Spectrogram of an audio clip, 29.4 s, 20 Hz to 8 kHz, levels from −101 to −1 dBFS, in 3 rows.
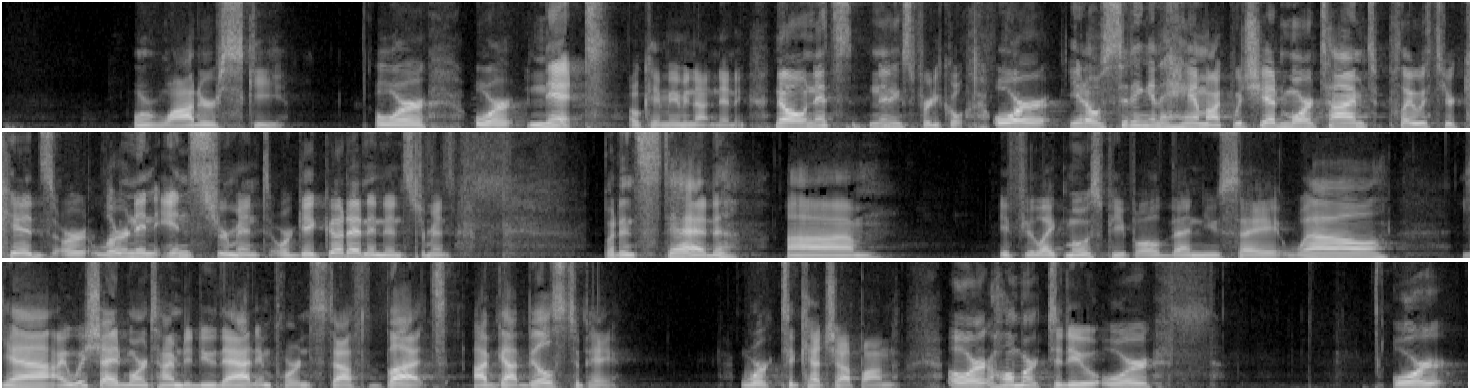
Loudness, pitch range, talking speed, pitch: -29 LUFS, 130-190 Hz, 170 wpm, 155 Hz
